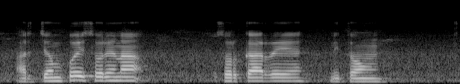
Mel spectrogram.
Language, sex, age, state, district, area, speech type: Santali, male, 30-45, Jharkhand, East Singhbhum, rural, spontaneous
